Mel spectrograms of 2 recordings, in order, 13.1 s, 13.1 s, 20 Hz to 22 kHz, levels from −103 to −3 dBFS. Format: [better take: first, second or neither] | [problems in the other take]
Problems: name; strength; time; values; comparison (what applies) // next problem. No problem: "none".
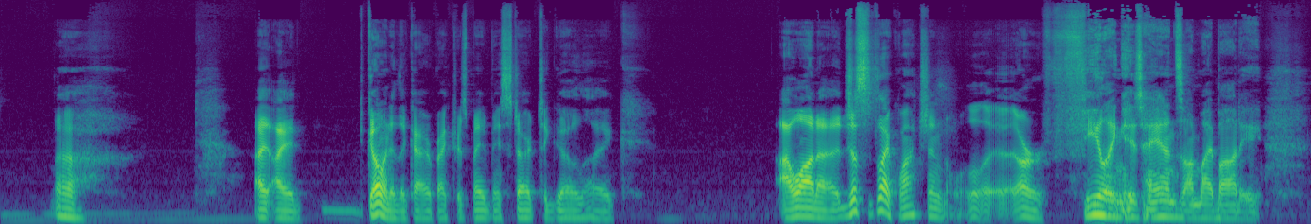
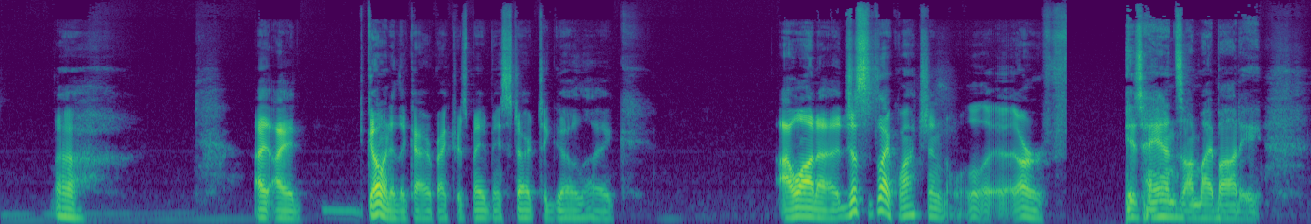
first | audio cutting out; at 11 s for 0.5 s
